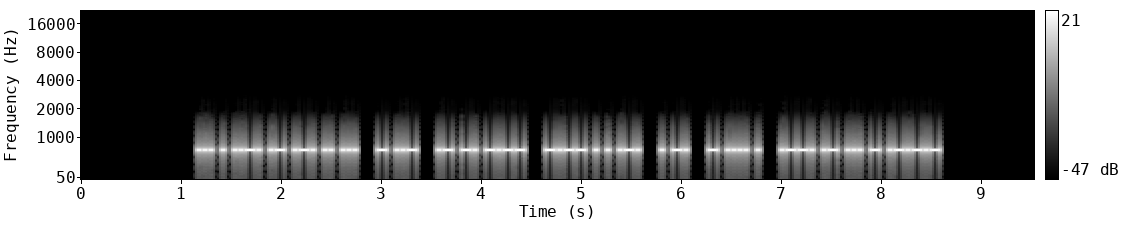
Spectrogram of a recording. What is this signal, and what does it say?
Morse code, heard as a keyed tone, about 40 wpm, 700 Hz. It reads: SEFARIS TU ANY YEER EN THE PAST.
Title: A Sound Of Thunder 40wpm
